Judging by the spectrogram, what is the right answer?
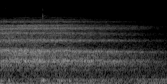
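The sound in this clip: A long, breathy exhale follows a deep breath, a steady airy rush that slowly fades toward the end.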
